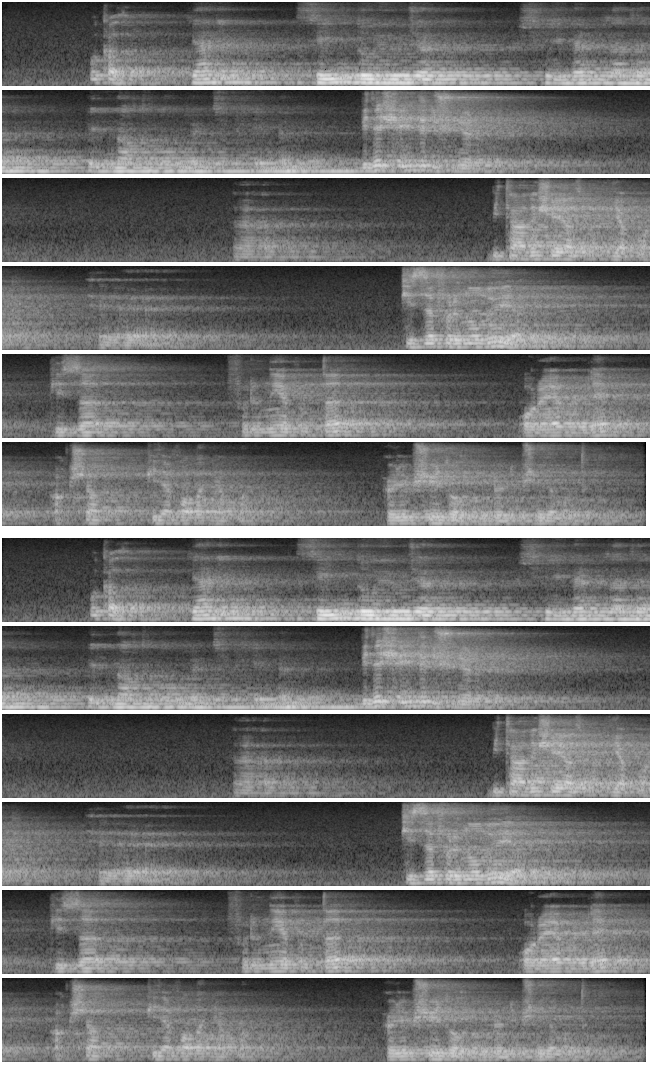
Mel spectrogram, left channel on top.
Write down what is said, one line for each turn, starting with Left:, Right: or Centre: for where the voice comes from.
Left: Bu kadar.
Right: Yani seni doyuracak şeyler zaten elin altında olacak çiftliğinde.
Left: Bir de şeyi de düşünüyorum. Ha, bir tane şey yazma, yapmak. Ee, pizza fırını oluyor ya. Pizza fırını yapıp da oraya böyle akşam pide falan yapmak. Öyle bir şey de olabilir. Öyle bir şey de mantıklı.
